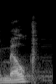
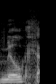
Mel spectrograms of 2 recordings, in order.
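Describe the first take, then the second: First: The word has a Midwestern regional pronunciation. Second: The word has a general non-regional pronunciation. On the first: "a very Midwestern thing. You'll hear people say milk" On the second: "instead of milk"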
